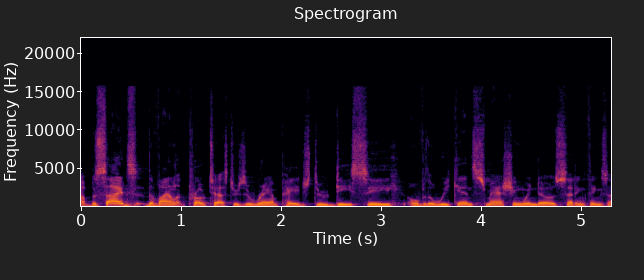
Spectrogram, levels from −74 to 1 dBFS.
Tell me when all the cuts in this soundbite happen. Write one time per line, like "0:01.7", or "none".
0:03.4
